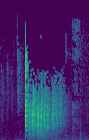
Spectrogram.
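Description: Dice clatter onto a hard surface with a sharp first hit, then a quick run of rattling, tumbling clicks that fade over about a second. No one speaks.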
